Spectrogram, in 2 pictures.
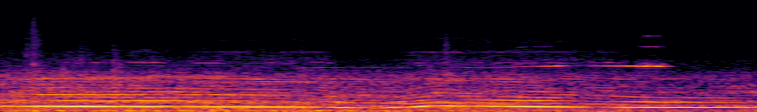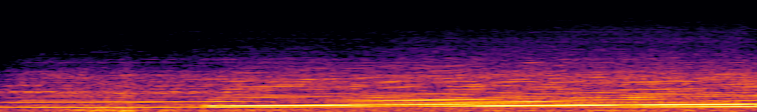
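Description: A modified race car at Snetterton circuit passes with a loud, sustained engine note that dips and rises in pitch as it goes by, staying strong and continuous throughout.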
